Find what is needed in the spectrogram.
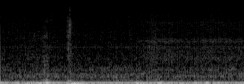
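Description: Steady low background hum or rumble picked up by the microphone, with a single faint click about two-thirds of a second in.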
